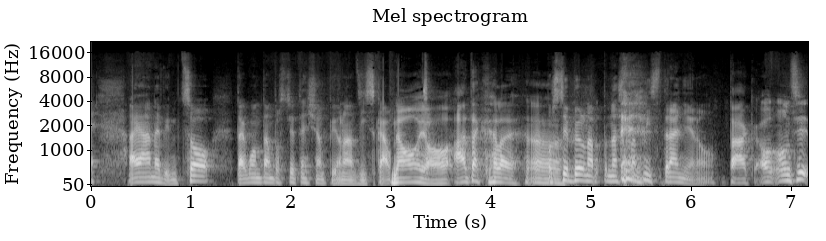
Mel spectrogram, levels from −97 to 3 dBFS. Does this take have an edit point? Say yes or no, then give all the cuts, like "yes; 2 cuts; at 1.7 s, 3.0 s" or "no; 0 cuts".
yes; 1 cut; at 3.0 s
